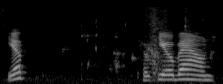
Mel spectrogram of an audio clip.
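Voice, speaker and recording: A woman's voice: on the high side, fairly even intonation, takes it slowly, pushed and bright, a little hiss or hum. An actress playing an anxious, guilt-ridden wife who killed her husband, in a horror audio drama. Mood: quiet conspiring.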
